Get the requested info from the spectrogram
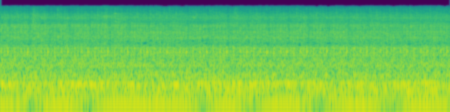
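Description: A heavy vehicle's engine idling steadily, with a low throb that swells and fades a little more than once a second.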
